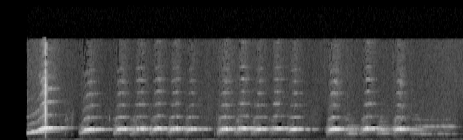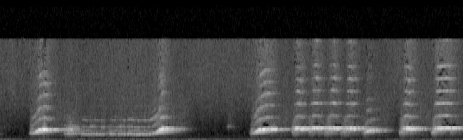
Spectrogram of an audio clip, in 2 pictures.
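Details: Whistling bird giving clear, pure, mid-pitched whistles, mostly held on one steady note in short phrases, with a few notes that dip lower and slide, separated by brief pauses in a quiet room.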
